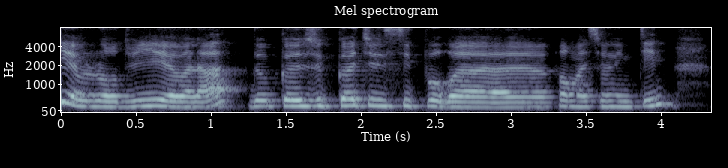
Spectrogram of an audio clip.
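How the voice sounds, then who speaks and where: A woman with a slight non-native accent speaks at a fairly slow pace in a fairly high pitch. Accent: slight foreign accent in French. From Uzbekistan. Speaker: entrepreneur and LinkedIn coach. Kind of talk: interview. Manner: animated.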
